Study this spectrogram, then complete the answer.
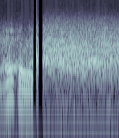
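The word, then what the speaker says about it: Wegerle: Dixon outside well to Wegger. Beg your pardon, I believe the pronunciation is Wiggery.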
